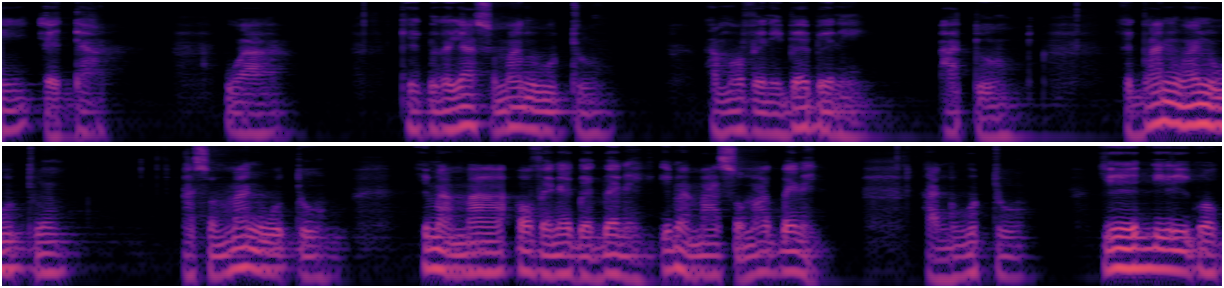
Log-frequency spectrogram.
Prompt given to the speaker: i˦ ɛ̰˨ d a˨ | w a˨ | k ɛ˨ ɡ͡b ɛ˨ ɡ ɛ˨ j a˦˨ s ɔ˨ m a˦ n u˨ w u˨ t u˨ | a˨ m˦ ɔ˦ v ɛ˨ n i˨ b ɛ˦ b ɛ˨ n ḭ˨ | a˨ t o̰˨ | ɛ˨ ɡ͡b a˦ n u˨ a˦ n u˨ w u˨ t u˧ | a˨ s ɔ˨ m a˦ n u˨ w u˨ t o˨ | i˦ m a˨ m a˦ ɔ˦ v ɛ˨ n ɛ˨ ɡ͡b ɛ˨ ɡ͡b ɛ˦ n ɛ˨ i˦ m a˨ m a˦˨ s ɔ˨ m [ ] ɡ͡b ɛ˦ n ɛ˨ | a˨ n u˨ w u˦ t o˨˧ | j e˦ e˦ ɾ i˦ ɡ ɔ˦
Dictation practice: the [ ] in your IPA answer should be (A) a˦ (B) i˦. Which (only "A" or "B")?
A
